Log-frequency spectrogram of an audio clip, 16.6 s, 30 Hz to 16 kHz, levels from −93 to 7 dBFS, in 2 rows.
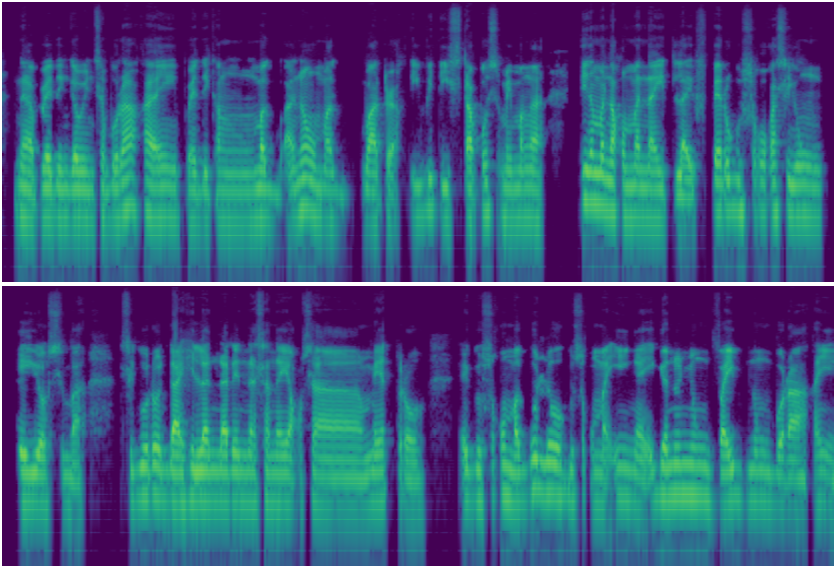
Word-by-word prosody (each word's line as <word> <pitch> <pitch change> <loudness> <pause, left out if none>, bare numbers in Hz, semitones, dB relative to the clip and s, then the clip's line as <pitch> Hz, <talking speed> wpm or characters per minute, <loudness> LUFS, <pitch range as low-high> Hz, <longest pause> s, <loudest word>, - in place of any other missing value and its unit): na 130 -2 +3
puwedeng 125 0 0
gawin 120 -1 +2
sa 125 - -3
Boracay. 130 -1 +1
Puwede 115 0 -2
kang 115 0 -6
mag 120 -1 +3 0.2
ano, 145 0 +1
mag-water 120 - -1
activities 130 -2 -7
tapos 135 +3 +2
may 125 -1 -3
mga 120 -1 0 0.3
'di 185 -1 +3
naman 170 -2 +4
ako 140 -1 +4
ma-nightlife, 120 -5 +1
pero 145 0 +4
gusto 145 -1 -5
ko - - -1
kasi 140 +1 -1
yung 130 -1 -4 0.2
chaos 120 -1 +1
ba. 95 -4 -3 0.3
Siguro 140 +2 -1
dahilan 125 0 +5
na 125 - +7
rin 125 -1 0
na 120 - +1
sanay 120 -2 0
ako 115 -2 0
sa 115 +1 -2 0.5
Metro, 110 -3 -3 0.3
eh, 130 - -1
gusto 130 0 -6
ko 145 0 -2
magulo, 145 +4 +1
gusto 130 0 -8
ko 120 - -8
maingay, 125 -2 -2
eh, - - -9
ganun 145 +1 +2
yung 145 -1 -2
vibe 130 +2 +3
nung 130 -1 -6
Boracay, 115 0 0
125 Hz, 170 wpm, -23 LUFS, 120-140 Hz, 0.5 s, na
